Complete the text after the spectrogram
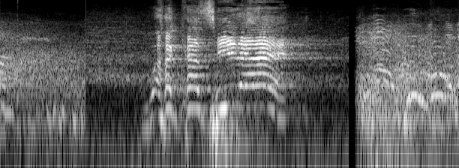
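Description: A middle-aged man speaks forcefully into a microphone over loudspeakers.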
